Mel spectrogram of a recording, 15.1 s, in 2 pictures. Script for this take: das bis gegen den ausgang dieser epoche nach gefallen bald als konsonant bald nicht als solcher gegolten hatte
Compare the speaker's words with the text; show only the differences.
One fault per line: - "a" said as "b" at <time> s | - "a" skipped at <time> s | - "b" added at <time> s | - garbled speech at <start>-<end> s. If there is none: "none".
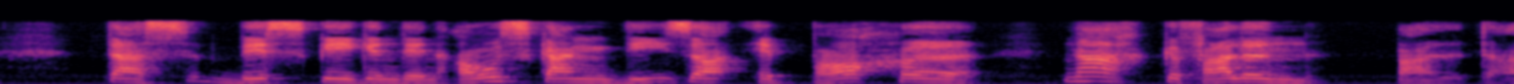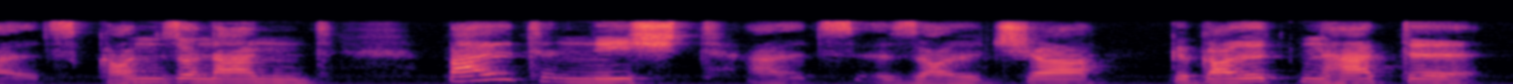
none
